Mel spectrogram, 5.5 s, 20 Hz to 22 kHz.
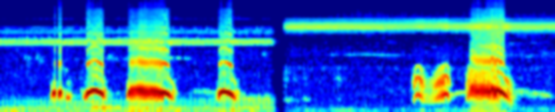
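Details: Trapping-lure recording of a spotted dove, 'lambung Kuk 1 Mersik' style: clipped soft notes, short coo, long rough coo and short coo, then a cut to a second take of quick notes and a long coo, steady high whine throughout.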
